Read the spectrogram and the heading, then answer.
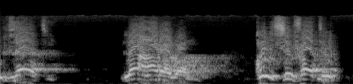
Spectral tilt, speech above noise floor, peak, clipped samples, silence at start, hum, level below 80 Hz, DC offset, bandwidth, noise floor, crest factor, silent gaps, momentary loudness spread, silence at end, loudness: -2 dB/octave; 30 dB; -10 dBFS; under 0.1%; 0 s; none; -54 dBFS; under 0.1%; 11 kHz; -51 dBFS; 12 dB; none; 14 LU; 0.15 s; -21 LUFS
